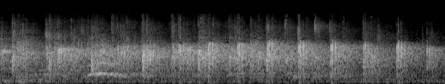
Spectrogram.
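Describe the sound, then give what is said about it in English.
An audience claps for Jesus in a steady, rhythmic beat, the many hands blending into a dense wash of applause with regular sharper accents, moderately loud throughout. “You can clap for Jesus.”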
